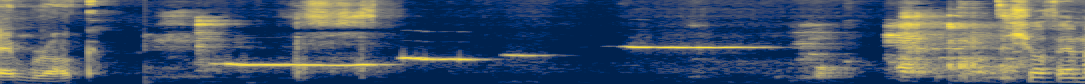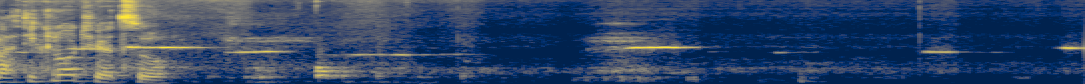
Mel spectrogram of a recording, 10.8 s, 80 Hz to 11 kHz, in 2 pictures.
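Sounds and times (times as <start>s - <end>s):
speech: 0.0s - 1.1s, 5.1s - 6.8s
faint noise: 0.0s - 10.8s
person whistling a tune: 1.0s - 4.0s, 5.6s - 7.8s, 8.4s - 9.4s.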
